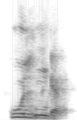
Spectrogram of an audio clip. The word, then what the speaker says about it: Kuldkepp: Kuldkepp.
